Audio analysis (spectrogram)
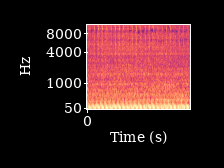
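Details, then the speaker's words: Yamaha Tri-Moto three-wheeler, long-sitting, after fuel service, oil change and valve adjustment: crisp, evenly spaced single-cylinder beat at steady idle, no knocks or misses, running cleanly. "pretty quick too very nice shift perfect ritz perfect sounds amazing"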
